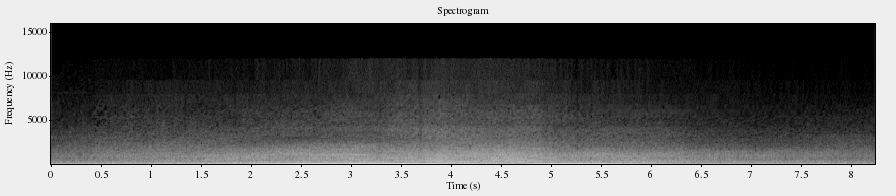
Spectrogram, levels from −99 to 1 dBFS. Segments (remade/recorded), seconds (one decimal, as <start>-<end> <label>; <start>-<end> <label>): 0.0-2.7 recorded; 2.7-5.0 remade; 5.0-5.5 recorded; 5.5-6.4 remade; 6.4-8.2 recorded

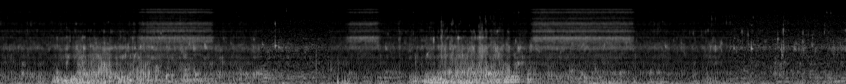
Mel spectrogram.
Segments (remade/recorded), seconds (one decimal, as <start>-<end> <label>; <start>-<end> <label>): 0.0-2.6 remade; 2.6-3.3 recorded; 3.3-7.3 remade; 7.3-8.5 recorded

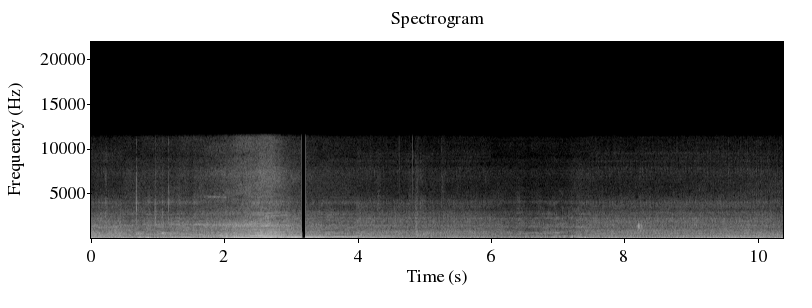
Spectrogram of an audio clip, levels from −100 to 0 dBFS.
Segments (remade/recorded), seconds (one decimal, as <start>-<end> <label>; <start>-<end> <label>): 0.0-0.5 recorded; 0.5-1.7 remade; 1.7-2.4 recorded; 2.4-3.0 remade; 3.0-3.4 recorded; 3.4-4.0 remade; 4.0-6.0 recorded; 6.0-7.5 remade; 7.5-10.4 recorded

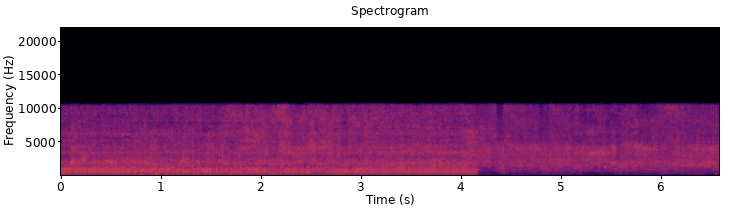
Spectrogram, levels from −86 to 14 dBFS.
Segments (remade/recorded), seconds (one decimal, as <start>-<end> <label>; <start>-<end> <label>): 0.0-0.7 recorded; 0.7-3.1 remade; 3.1-5.1 recorded; 5.1-5.8 remade; 5.8-6.6 recorded

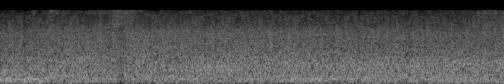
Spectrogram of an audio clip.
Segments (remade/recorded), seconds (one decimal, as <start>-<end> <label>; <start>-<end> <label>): 0.0-1.2 recorded; 1.2-3.9 remade; 3.9-5.0 recorded

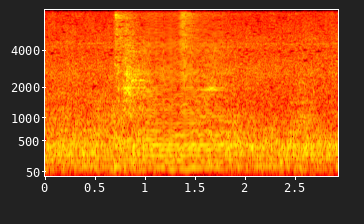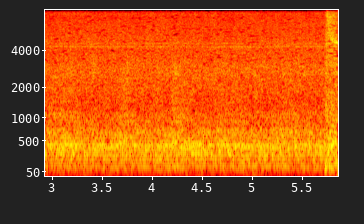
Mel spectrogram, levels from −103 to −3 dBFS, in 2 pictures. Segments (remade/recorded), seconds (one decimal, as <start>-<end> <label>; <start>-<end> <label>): 0.0-1.0 recorded; 1.0-1.8 remade; 1.8-5.9 recorded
